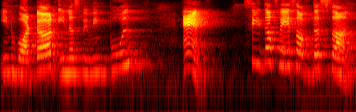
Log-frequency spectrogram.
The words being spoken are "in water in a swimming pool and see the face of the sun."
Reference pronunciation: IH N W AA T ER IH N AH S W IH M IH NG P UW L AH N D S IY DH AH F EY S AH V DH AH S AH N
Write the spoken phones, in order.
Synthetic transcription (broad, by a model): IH N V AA T ER IH N AH S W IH M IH NG P UW L AH N D S IY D AH F EY S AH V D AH S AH N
